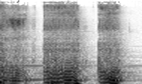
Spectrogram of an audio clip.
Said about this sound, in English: So your wife also quickly gets on a headstand and joins in the farting.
